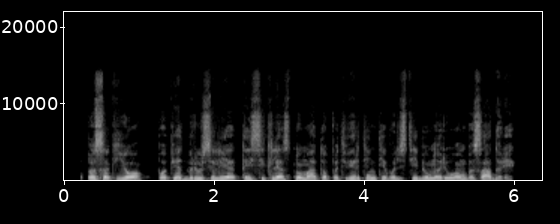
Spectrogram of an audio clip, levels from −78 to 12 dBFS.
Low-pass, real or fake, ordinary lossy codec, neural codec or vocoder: 14.4 kHz; real; AAC, 64 kbps; none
